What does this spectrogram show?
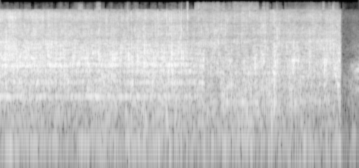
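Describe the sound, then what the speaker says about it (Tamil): Water pours steadily into a pan of egg curry with a loud, continuous splashing gush, then cuts off abruptly at the end. "கறிக்கு போதுமான அளவு பச்சை தண்ணியை சேர்த்துக் கொள்வோம்."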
